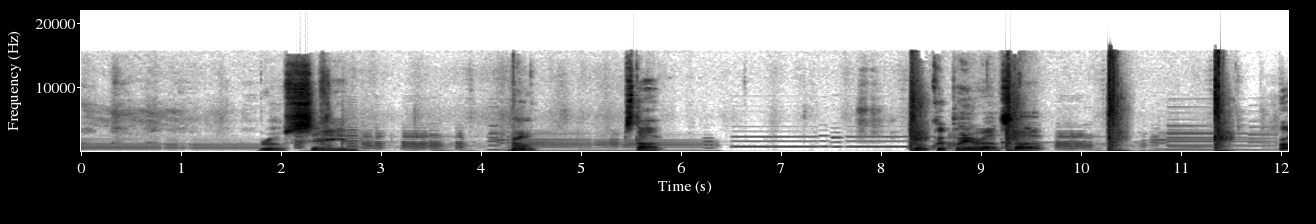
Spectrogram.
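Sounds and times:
soft background music: 0.0 - 12.0
pillow blows thumping: 9.2 - 9.6, 10.2 - 10.6.

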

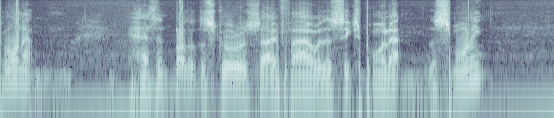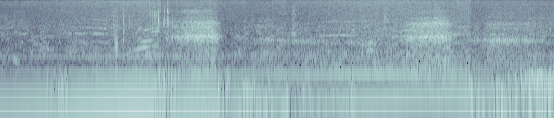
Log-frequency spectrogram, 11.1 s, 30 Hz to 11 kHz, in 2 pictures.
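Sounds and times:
electrical mains hum: 0.0 - 11.0
faint voices: 0.0 - 11.0.

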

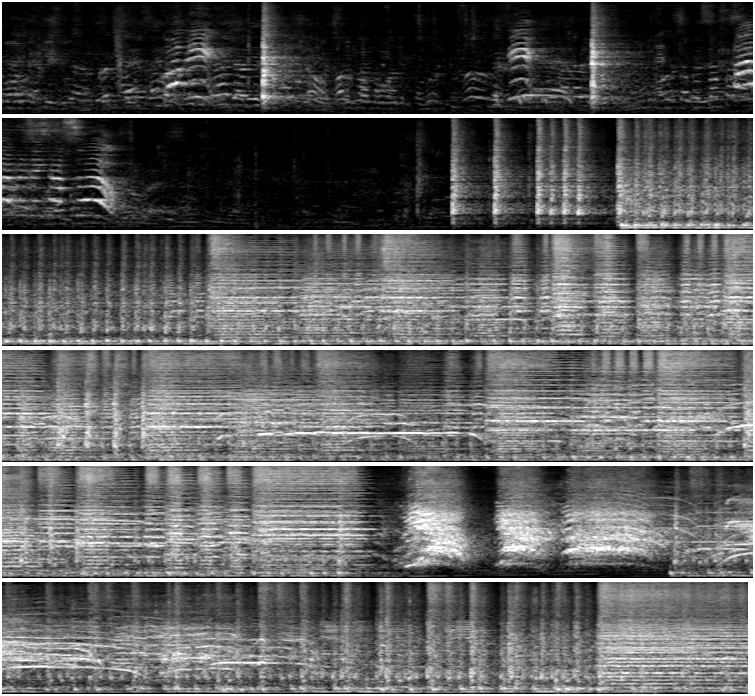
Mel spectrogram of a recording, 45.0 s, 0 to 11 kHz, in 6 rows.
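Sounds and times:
drums: 12.0 - 45.0
low brass: 16.4 - 35.4, 43.5 - 45.0
crowd shouting together: 22.0 - 30.8, 34.0 - 40.6.

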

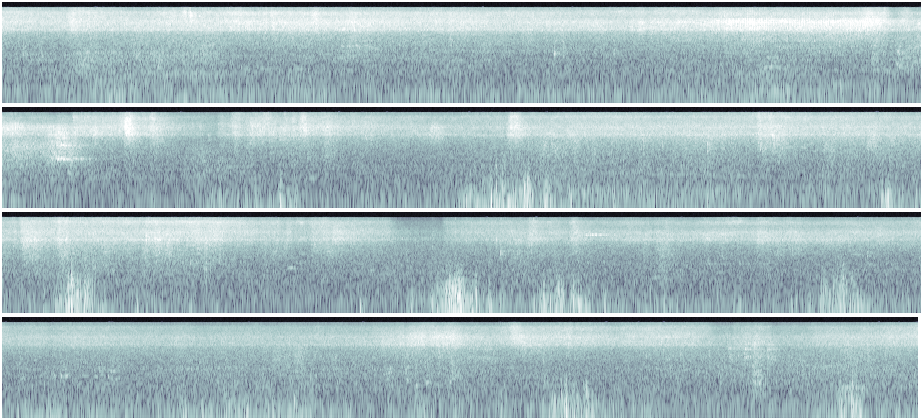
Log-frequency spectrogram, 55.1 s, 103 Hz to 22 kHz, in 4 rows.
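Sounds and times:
strong gusty wind: 0.0 - 7.9, 16.2 - 25.3, 26.6 - 31.2, 32.8 - 51.4, 53.3 - 55.0
wind buffeting microphone: 17.0 - 18.6, 20.4 - 23.1, 26.8 - 30.6, 32.9 - 37.8, 38.5 - 42.7, 49.4 - 51.2, 53.7 - 54.9.

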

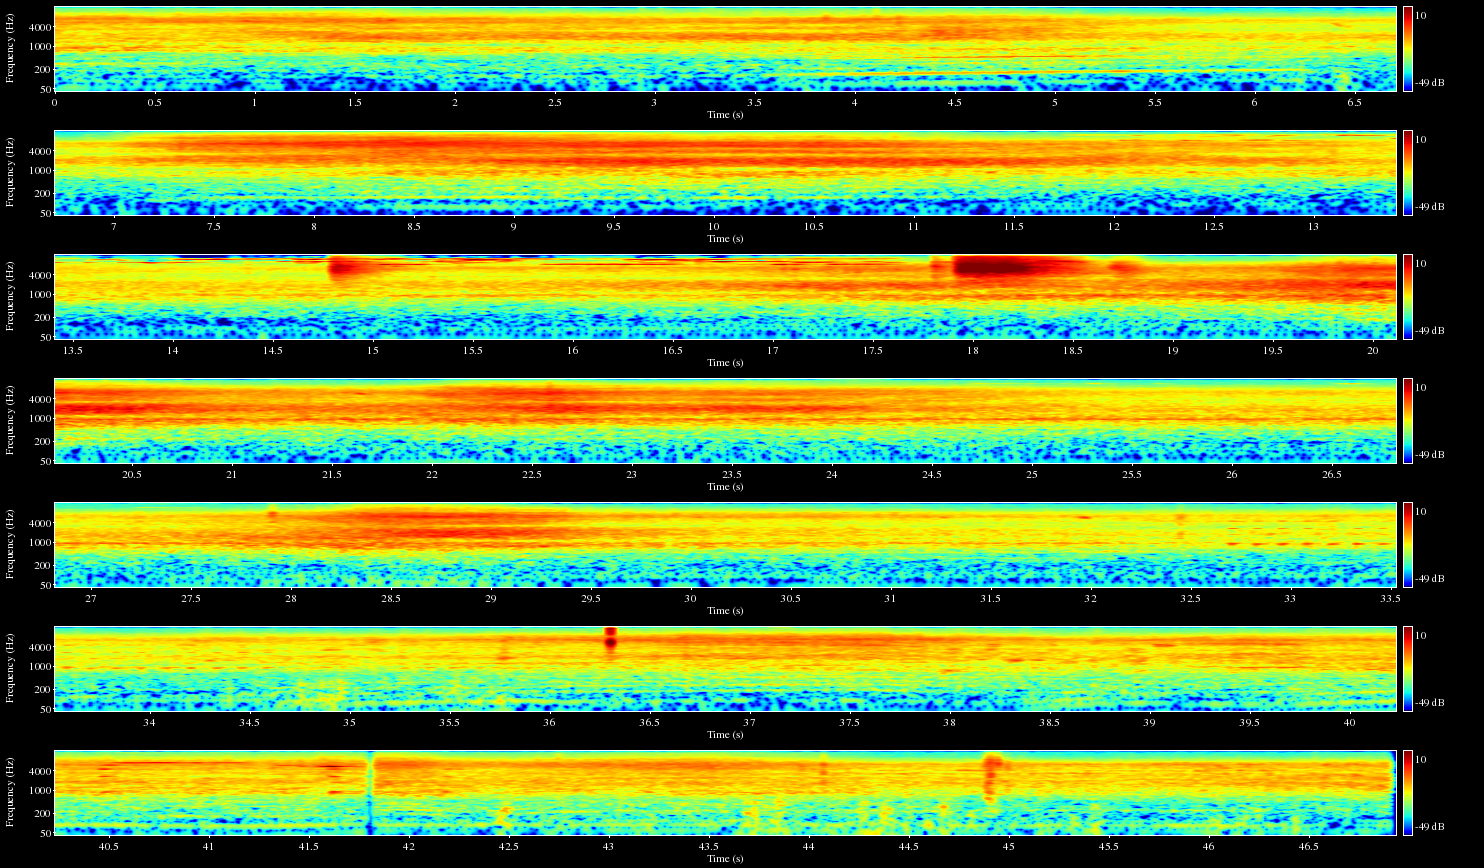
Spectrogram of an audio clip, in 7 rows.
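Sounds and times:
cars passing: 0.0 - 46.9
short loud hiss: 18.0 - 18.7.

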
